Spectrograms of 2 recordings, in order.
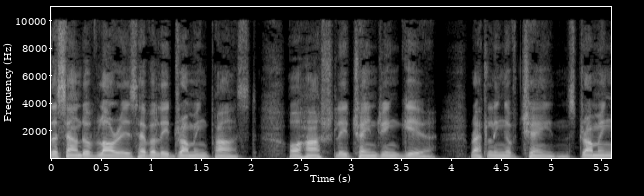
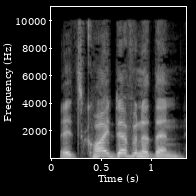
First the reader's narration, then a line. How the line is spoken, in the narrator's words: he bawled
